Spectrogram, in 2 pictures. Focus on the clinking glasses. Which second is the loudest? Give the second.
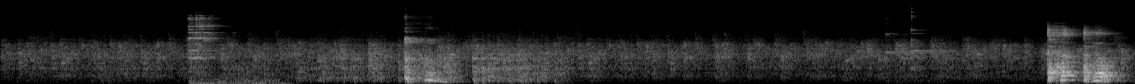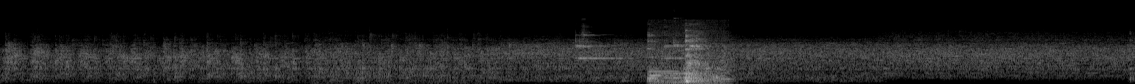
2 s.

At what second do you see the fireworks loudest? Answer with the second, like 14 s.
5 s.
